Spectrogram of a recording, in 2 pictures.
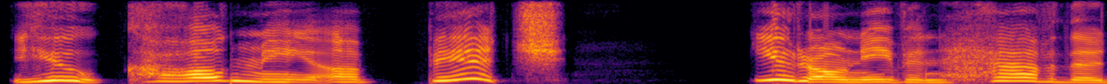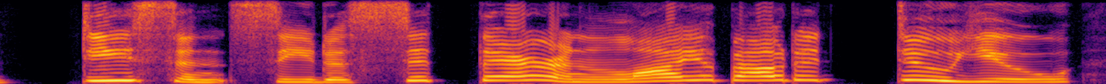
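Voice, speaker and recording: Raging jealous young sister, read by a woman: high, loud, accusing, dry. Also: lively intonation, measured pace, no room sound. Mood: furious. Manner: shrill, accusing.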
